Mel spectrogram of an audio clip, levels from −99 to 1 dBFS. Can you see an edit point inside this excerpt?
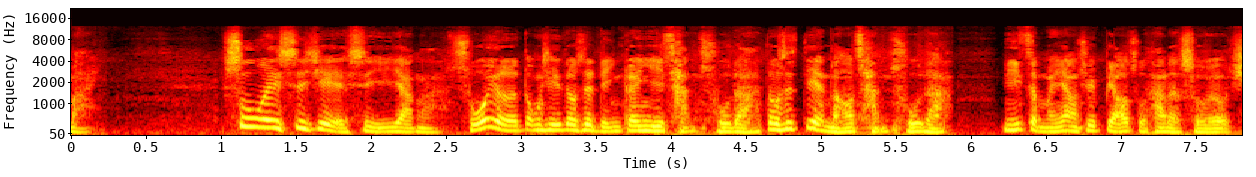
no; 0 cuts

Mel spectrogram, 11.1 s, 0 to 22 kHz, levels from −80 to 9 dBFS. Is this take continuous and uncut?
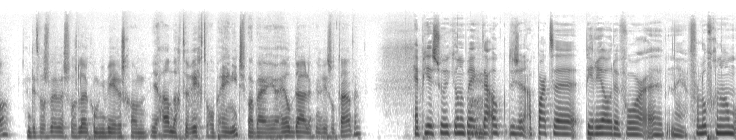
yes; 0 cuts

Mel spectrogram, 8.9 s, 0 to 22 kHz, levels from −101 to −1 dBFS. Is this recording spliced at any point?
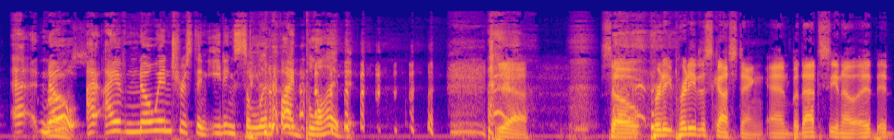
no; 0 cuts

